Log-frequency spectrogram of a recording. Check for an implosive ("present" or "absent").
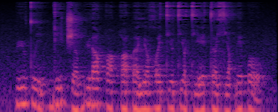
absent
